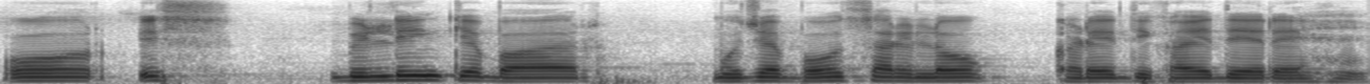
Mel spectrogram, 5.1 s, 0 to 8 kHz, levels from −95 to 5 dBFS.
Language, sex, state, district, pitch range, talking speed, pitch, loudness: Hindi, male, Rajasthan, Bikaner, 120-130 Hz, 165 wpm, 125 Hz, -15 LUFS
